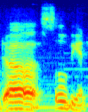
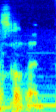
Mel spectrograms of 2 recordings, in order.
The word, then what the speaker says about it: Sylvan: Kevin, how much would Sylvian help me here? Am I pronouncing that right? A Sylvan. Okay, so Yeah, Sylvan.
